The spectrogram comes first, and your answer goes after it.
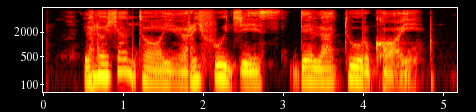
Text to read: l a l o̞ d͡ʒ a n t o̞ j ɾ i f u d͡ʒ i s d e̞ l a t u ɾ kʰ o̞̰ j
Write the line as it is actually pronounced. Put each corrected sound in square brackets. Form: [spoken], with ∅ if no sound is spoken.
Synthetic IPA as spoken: l a l o̞ d͡ʒ a n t o̞ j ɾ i f u d͡ʒ i s d e̞ l a t u ɾ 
